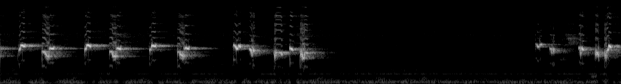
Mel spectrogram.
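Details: Yellow-vented bulbul singing in the ropelan style with nguklik and ngecruk notes, used as a master recording for training bulbuls: a quick run of about eight bubbly, slurred chirps, a silent pause, then the chatter resumes.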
